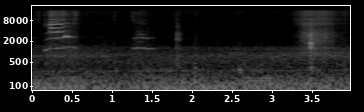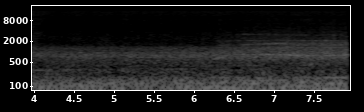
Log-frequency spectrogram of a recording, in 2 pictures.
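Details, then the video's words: Young kittens at play give two short, high, thin meows near the start, then fall quiet against a steady low background hum. "Play with little kittens"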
